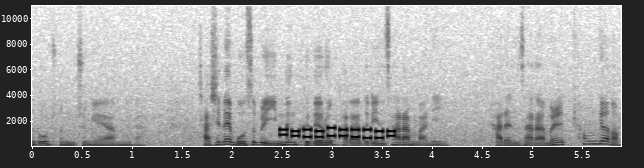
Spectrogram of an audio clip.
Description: DTMF, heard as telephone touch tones, dialled by machine, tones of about 80 ms, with speech in Korean. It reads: 0754985217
